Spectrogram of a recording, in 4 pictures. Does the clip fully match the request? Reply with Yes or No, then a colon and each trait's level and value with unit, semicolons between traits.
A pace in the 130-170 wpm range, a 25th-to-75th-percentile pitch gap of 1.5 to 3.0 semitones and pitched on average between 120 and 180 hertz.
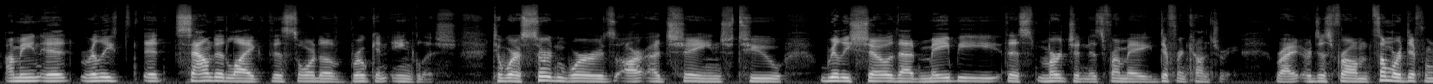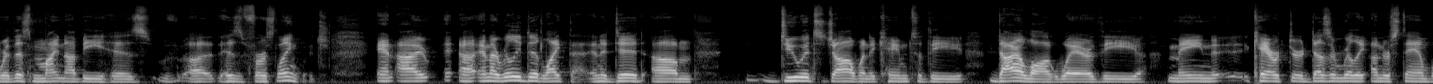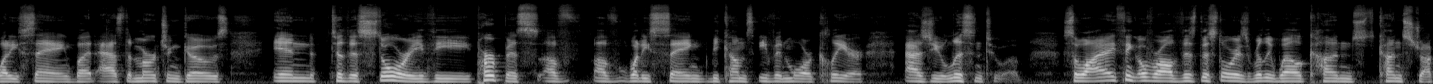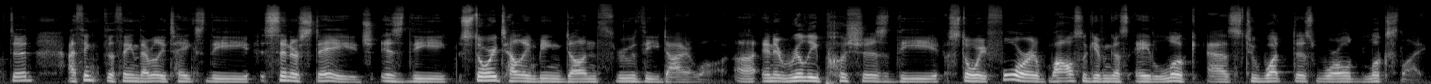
Yes: average, 160 wpm; narrow, 2.5 semitones; medium, 140 Hz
